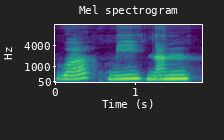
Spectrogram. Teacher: آگے نون میں جب مرج ہوگا تو غنہ ہے یہاں پر. نا، اور پھر آگے وَمِنَن، غنہ بھی 2 کاؤنٹس کا، اور آگے نا جو ہے الف مد بن رہی ہے تو اس کا بھی 2 کاؤنٹس.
